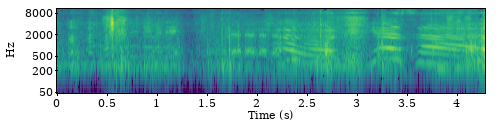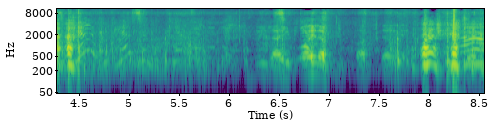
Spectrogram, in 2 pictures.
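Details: Five-week-old Labrador Retriever puppies playing in a garden give high, harmonic yips and whines that slide downward in quick bursts, with scuffling and short gaps between the calls.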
